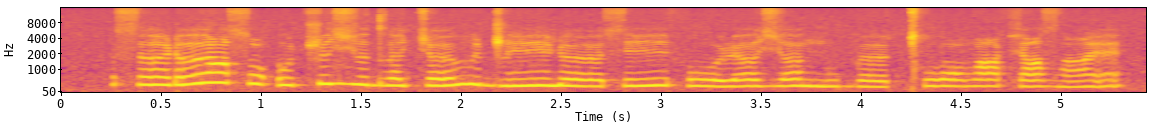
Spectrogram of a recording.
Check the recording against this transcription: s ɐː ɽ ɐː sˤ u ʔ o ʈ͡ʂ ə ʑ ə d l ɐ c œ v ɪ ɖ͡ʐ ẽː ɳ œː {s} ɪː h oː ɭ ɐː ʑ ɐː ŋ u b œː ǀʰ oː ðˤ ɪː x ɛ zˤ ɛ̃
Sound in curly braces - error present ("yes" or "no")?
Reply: no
